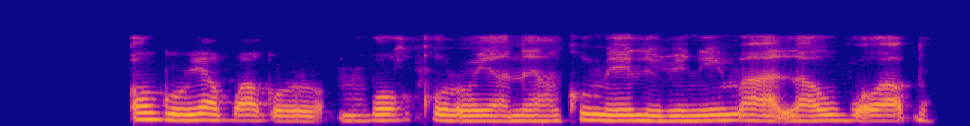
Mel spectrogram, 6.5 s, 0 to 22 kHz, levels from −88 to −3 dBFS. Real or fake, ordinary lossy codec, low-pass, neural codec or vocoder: fake; Opus, 24 kbps; 7.2 kHz; codec, 16 kHz, 4 kbps, FunCodec, trained on Chinese and English, 50 frames a second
